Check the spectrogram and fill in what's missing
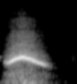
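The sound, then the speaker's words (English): A single loud imitated wolf whistle glides up and then slides back down in one smooth arc, like a catcall, short with no talking around it. “And fucking whistling at our, he was doing cat calls at our liver, you know.”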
